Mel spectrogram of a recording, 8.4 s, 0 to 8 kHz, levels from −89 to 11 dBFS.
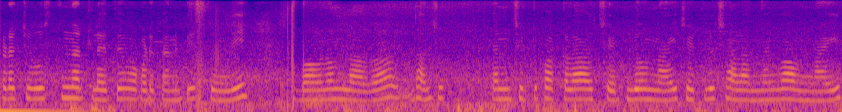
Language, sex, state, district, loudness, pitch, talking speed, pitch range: Telugu, female, Andhra Pradesh, Visakhapatnam, -26 LUFS, 240 Hz, 105 wpm, 225-250 Hz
